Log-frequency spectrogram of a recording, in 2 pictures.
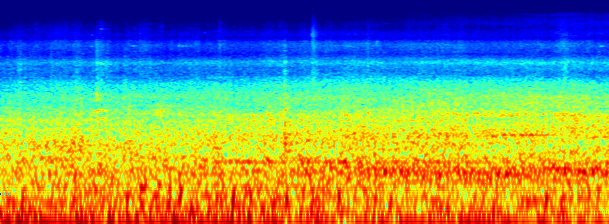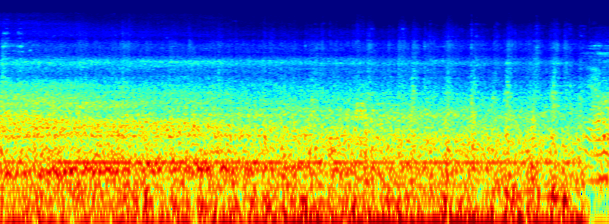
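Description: Express passenger train running at speed, heard from on board: a steady rumble of the coach's wheels on the track, with a faint clatter and a steady low hum.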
